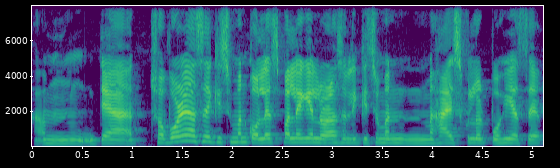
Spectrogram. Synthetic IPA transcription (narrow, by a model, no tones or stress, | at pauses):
tɛasɔbɔɹɛasɛk̬isumankɔlɛzpalɛɡɛlɔɹasolikisumanɦajskulɔt̚poɦiasɛ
